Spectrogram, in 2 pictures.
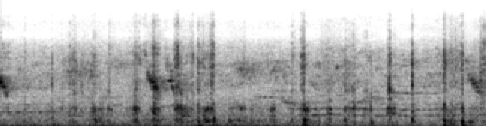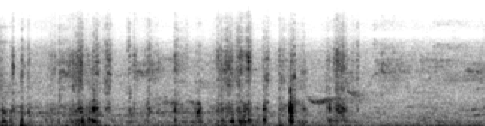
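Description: Small plastic clicks and scrapes as the dust cap is unscrewed and pulled off a car's LPG filler valve, with one sharper click about six and a half seconds in. Birds chirp in the background.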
